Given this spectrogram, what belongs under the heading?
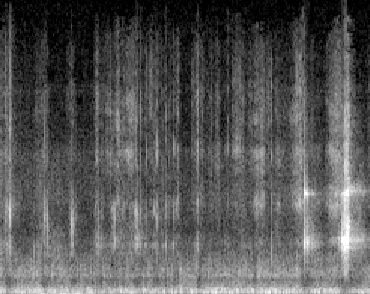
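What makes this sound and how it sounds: A small clear plastic toothpick container with a white bear-shaped lid, full of wooden toothpicks, is held in the hands and tapped and scratched with fingertips and nails. Quiet, bright scratching and light clicking run throughout. Near the end, two sharper, high-pitched taps stand out.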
